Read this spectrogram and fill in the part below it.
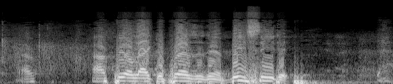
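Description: A man speaks with animation into a microphone in a large room.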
